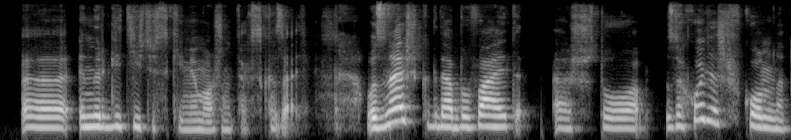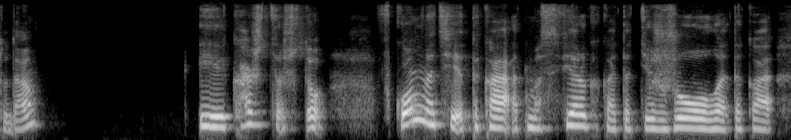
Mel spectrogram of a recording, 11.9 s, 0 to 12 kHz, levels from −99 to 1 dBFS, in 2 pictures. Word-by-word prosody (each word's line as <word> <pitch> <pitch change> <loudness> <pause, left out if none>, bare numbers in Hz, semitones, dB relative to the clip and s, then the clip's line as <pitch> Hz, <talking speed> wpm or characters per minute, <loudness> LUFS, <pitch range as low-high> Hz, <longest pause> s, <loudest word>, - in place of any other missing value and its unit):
э, 215 -1 +2
энергетическими, 220 -5 -2
можно 175 +1 -6
так - - -19
сказать. - - -10 0.4
Вот 210 - +5
знаешь, 335 +8 +5
когда 235 -6 +1
бывает, 225 +1 +3 0.2
э, 195 0 -5
что 200 0 -4
заходишь 290 - -2
в - - -17
комнату, 200 -8 -1
да 265 - -5 1.2
и 230 -2 +6
кажется, 270 +4 -5
что - - -3 0.4
в - - -21
комнате 275 -2 +4
такая 225 -3 +2
атмосфера, 210 +5 0
какая-то 195 -5 -8
тяжёлая, 190 0 +2
такая, 185 -1 -4
215 Hz, 125 wpm, -24 LUFS, 195-240 Hz, 1.2 s, и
